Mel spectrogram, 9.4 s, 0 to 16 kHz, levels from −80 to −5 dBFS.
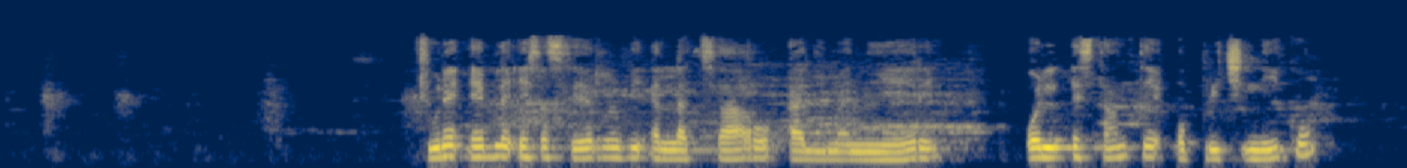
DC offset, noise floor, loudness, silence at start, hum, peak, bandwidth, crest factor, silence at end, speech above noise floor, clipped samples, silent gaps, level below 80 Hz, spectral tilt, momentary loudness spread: under 0.1%; -71 dBFS; -19 LUFS; 2.75 s; none; -2 dBFS; 8.2 kHz; 18 dB; 0.6 s; 52 dB; under 0.1%; none; -58 dBFS; -5 dB/octave; 8 LU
